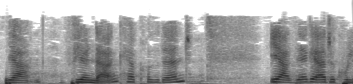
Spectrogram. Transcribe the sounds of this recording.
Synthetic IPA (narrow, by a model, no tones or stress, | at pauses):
jaːfiːlənda̰ŋkhɛɐpʁ̥ɛzidɛnt | jaːzeːɐɡəʔeːɐtəkʰol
